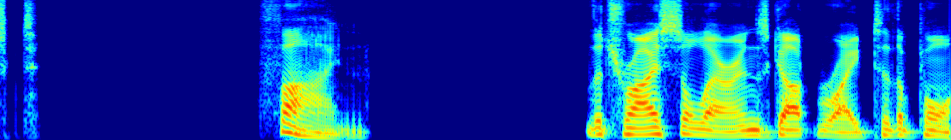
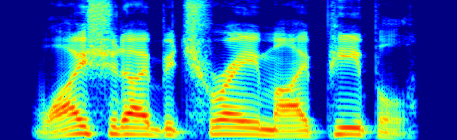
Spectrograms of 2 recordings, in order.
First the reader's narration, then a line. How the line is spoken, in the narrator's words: He asked coldly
